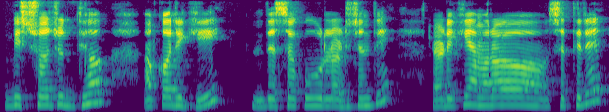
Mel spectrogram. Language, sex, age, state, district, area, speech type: Odia, female, 45-60, Odisha, Puri, urban, spontaneous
